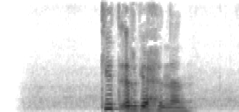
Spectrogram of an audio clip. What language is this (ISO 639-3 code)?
bak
